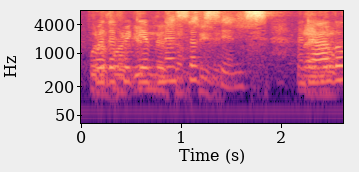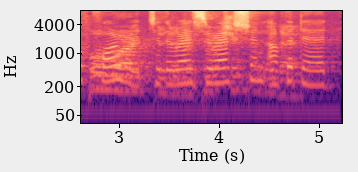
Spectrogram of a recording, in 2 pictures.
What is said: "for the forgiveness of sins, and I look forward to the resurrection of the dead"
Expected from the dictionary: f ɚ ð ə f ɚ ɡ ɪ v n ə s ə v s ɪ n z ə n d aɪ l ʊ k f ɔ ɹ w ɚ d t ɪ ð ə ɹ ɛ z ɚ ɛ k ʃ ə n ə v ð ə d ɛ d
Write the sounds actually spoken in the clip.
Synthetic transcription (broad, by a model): f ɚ ð ə f ɚ ɡ ɪ v n ə s ə v s ɪ n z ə n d aɪ l ʊ k f ɔ ɹ w ɚ d t ɪ ð ə ɹ ɛ z ɚ ɛ k ʃ ə n ə v ð ə d ɛ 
